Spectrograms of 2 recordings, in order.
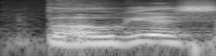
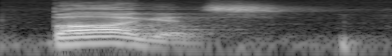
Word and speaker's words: Boggess: Maybe it actually is supposed to be pronounced bogus, but we won't let that happen, right? No, it's not bogus. It's bogus.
